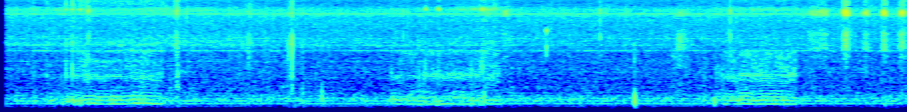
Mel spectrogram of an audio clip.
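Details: Soft, rough, rattly snores every few seconds in a quiet room from a small sleeping pet.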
